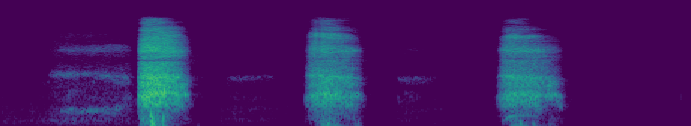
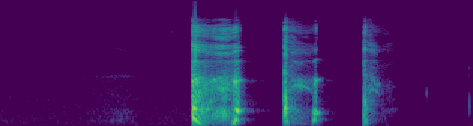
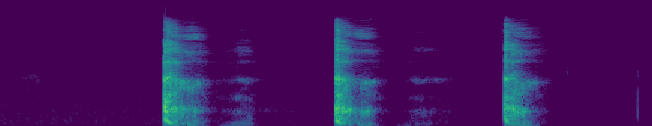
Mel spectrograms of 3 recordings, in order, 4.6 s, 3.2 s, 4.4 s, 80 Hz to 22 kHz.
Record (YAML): exhalation_length: 4.6 s
exhalation_amplitude: 25633
exhalation_signal_mean_std_ratio: 0.3
cough_length: 3.2 s
cough_amplitude: 32768
cough_signal_mean_std_ratio: 0.23
three_cough_length: 4.4 s
three_cough_amplitude: 31090
three_cough_signal_mean_std_ratio: 0.22
survey_phase: beta (2021-08-13 to 2022-03-07)
age: 18-44
gender: Female
wearing_mask: 'No'
symptom_new_continuous_cough: true
symptom_runny_or_blocked_nose: true
symptom_shortness_of_breath: true
symptom_sore_throat: true
symptom_fatigue: true
symptom_headache: true
smoker_status: Never smoked
respiratory_condition_asthma: false
respiratory_condition_other: false
recruitment_source: Test and Trace
submission_delay: 2 days
covid_test_result: Positive
covid_test_method: RT-qPCR
covid_ct_value: 19.6
covid_ct_gene: ORF1ab gene
covid_ct_mean: 20.0
covid_viral_load: 280000 copies/ml
covid_viral_load_category: Low viral load (10K-1M copies/ml)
